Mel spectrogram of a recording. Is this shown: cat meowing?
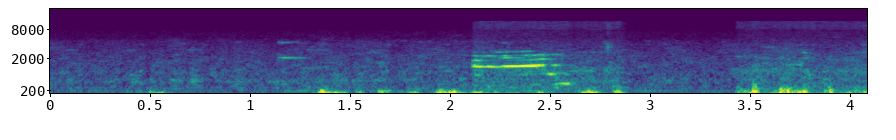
yes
